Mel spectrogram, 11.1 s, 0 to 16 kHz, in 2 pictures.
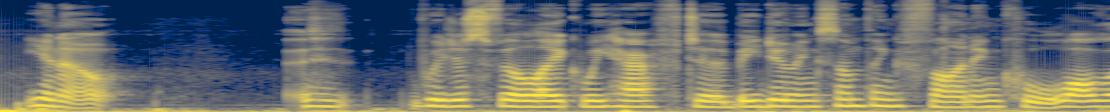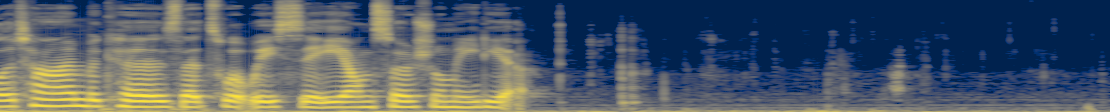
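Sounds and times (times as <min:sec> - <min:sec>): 
low steady hum: 0:00.0 - 0:11.0
speech: 0:00.1 - 0:00.7, 0:01.4 - 0:08.3
wet mouth clicks: 0:08.2 - 0:11.0
person sipping a drink: 0:08.3 - 0:11.0
swallow: 0:08.3 - 0:11.0.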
